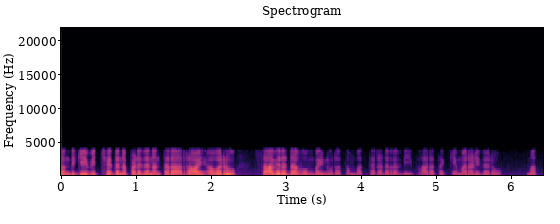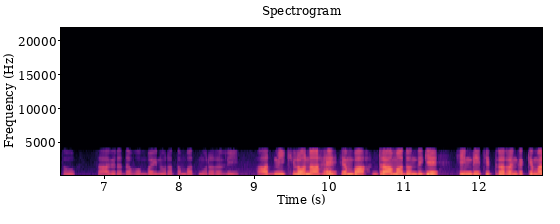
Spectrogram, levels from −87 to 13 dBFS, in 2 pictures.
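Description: From 3.11 to 8.89 s, just after "ನಂತರ ರಾಯ್ ಅವರು ಸಾವಿರದ", the voice and room noise swell together slowly. This is automatic gain rising: the talker's level fell by about 15 dB, and the control raised its gain by about 10 dB over nearly six seconds.

At 9.94 to 9.96 s there is a brief, slightly held buzzy sound. This is packet loss with pitch repetition: about 20 ms of audio, which points to a single lost packet, was bridged by repeating the last pitch period.

From 9.46 to 12.8 s the speech sinks in level along with its background. This is automatic gain falling: the control pulled its gain down by about 4 dB gradually rather than at once.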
